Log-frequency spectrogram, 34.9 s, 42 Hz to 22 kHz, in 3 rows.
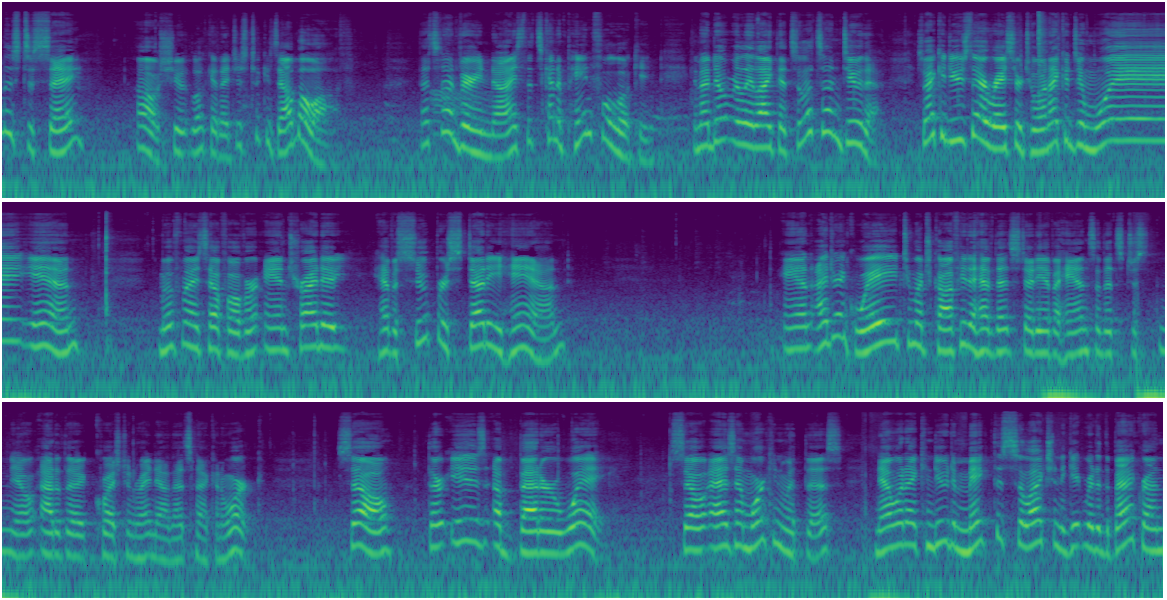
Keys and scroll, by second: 7.3 super+z, 9.9 super+=, 10.1 super+=, 10.3 super+=, 10.5 super+=, 11.1 super+=, 21.2 super+z, 26.4-27.3 typing, 29.8 typing.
